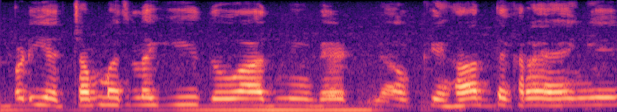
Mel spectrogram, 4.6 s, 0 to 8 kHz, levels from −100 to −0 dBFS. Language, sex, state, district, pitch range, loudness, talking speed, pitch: Hindi, male, Uttar Pradesh, Hamirpur, 180-195 Hz, -18 LUFS, 170 wpm, 185 Hz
